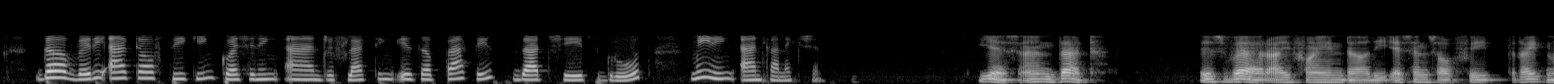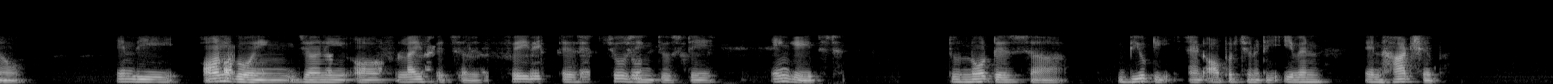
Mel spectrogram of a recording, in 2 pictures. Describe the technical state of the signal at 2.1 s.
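At 2.1 s the speech is intact, with no fault, only the narrow telephone-style band of a G.711 call path that carries nothing above 4 kHz.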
